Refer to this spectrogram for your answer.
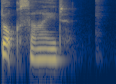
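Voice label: "dockside", British English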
